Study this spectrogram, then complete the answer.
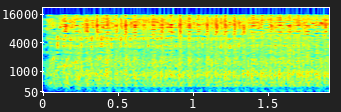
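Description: A sewing machine runs steadily down the seam of a homemade overnight bag, stitching a handle with a fast, even mechanical buzz and rapid needle pulses, loud and close with no pauses.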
